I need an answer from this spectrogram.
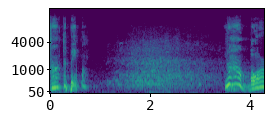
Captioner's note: audience laughing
